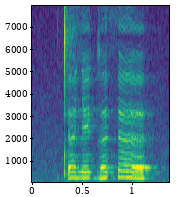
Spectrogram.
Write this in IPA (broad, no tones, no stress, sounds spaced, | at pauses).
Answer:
tʼ ɜ l ɛ ɡ ɜ θ ɜ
